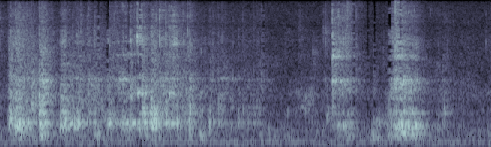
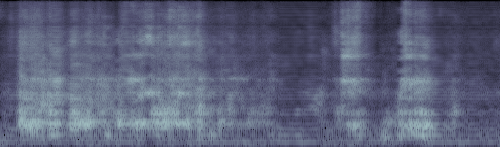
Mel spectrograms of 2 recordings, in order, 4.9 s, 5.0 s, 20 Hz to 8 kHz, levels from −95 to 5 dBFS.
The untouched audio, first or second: first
